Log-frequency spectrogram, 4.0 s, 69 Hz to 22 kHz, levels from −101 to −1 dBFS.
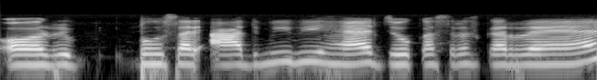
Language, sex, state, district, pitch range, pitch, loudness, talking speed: Hindi, female, Bihar, Kishanganj, 215-225 Hz, 220 Hz, -18 LUFS, 165 wpm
